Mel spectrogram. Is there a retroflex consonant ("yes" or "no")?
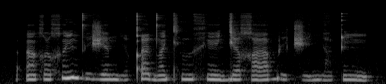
yes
